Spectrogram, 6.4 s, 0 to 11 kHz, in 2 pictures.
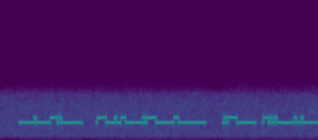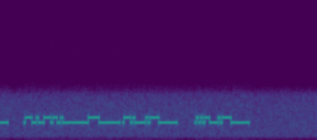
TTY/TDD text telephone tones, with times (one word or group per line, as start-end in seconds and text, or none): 0.5-3.6 HOWEVER,
3.8-5.5 THESE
